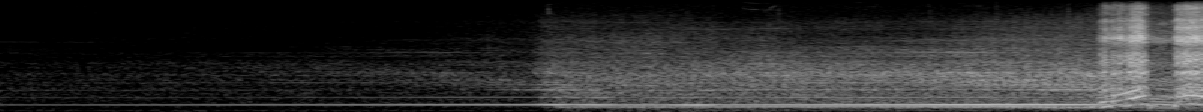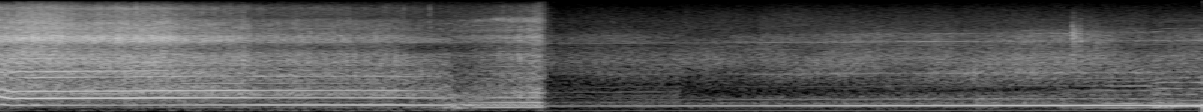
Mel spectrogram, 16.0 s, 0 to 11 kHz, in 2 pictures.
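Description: Lamborghini Miura's V12 engine running at speed, fading up from near silence to a loud, steady engine note. Its pitch swoops briefly about halfway through, and the sound drops suddenly in loudness a few seconds later.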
